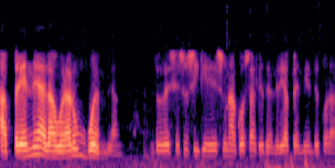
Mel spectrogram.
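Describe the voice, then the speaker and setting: A man speaks at a very fast pace. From Elche, Alicante, Spain. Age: 30s. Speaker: winemaker and wine sales director. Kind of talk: radio interview. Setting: radio studio.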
